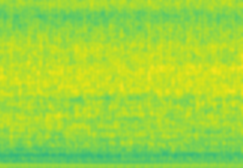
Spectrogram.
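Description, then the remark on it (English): A highly built JDM car engine runs as the car drives away, with a steady, even drone and a low rhythmic throb, holding the same loudness throughout without revving, continuous with no voices. “Surely this is a JDM highly built engine.”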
